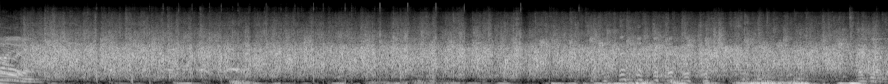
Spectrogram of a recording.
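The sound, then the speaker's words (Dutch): Loud, sustained applause from an audience at a club for its guests, a dense crackle of many hands clapping steadily for about nine seconds, with some crowd voices mixed in. “Dus mag ik nog één keer een keihard applaus voor”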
